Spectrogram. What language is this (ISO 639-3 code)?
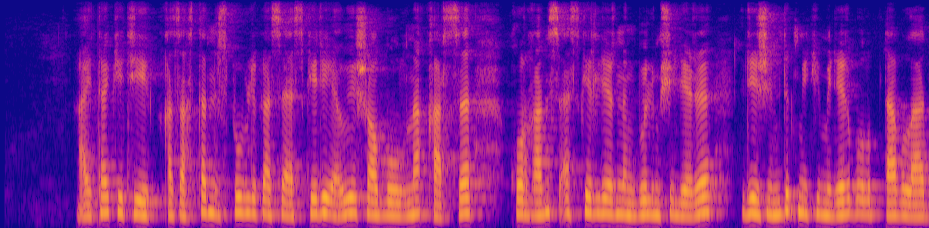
kaz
